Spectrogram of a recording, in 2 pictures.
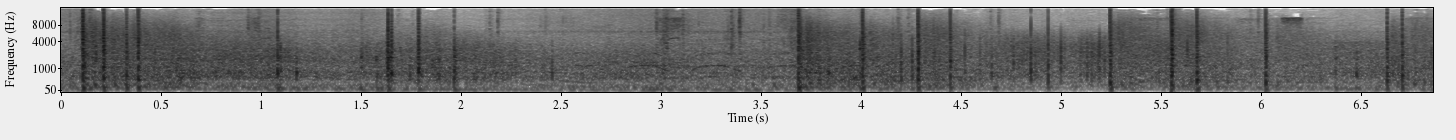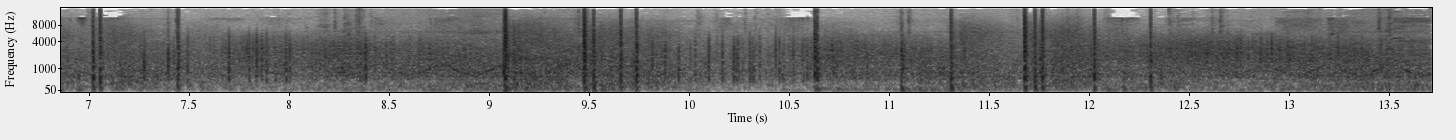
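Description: Aerial firework shells bursting overhead: many sharp bangs at irregular intervals over a continuous rumble of further bursts.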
